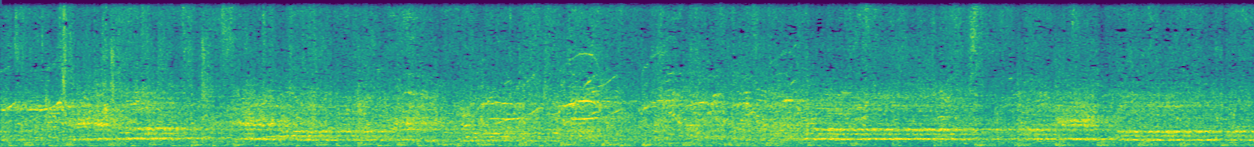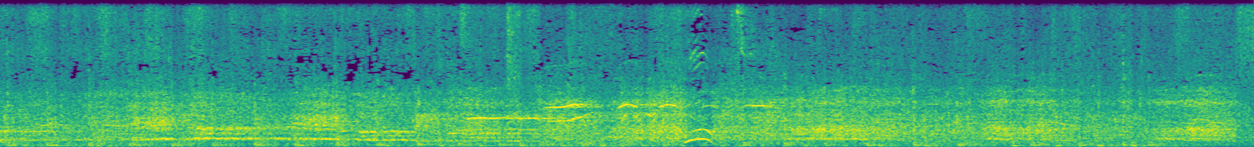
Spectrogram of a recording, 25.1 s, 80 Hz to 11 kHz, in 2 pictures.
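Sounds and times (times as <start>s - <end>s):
crowd chanting in unison: 0.0s - 25.0s
crowd noise: 0.0s - 25.0s.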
